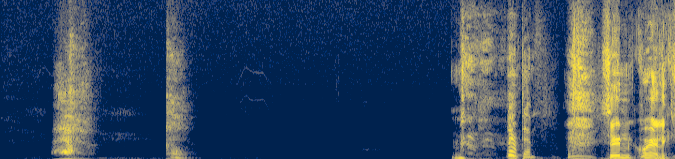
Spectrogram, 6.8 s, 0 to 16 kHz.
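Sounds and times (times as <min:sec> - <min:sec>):
person sneezing: 0:00.5 - 0:01.0, 0:01.6 - 0:02.0
speech: 0:04.6 - 0:06.7.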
